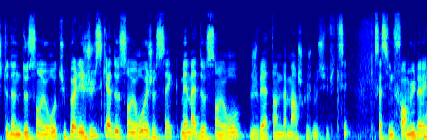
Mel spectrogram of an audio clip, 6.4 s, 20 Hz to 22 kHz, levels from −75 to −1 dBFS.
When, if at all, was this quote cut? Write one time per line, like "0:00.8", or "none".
none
